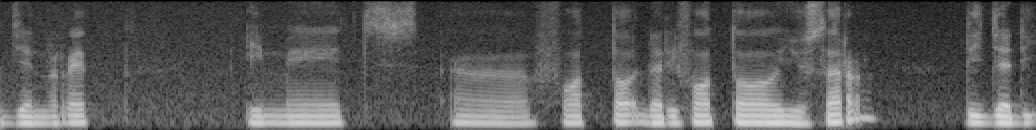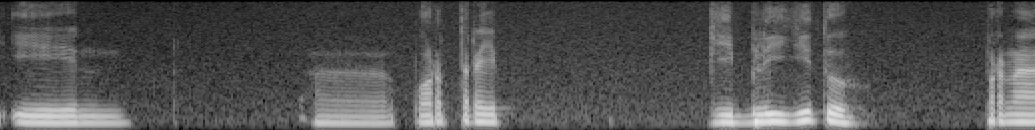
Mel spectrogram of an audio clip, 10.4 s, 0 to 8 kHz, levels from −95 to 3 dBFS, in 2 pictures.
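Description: Nothing stood out on listening to this speech clip.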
